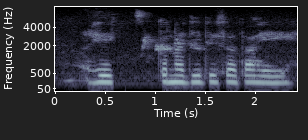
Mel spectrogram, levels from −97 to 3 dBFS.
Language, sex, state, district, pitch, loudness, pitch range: Marathi, male, Maharashtra, Dhule, 210 Hz, -32 LUFS, 210-215 Hz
